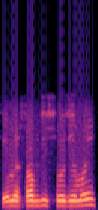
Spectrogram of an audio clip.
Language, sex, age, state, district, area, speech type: Kashmiri, male, 18-30, Jammu and Kashmir, Budgam, rural, conversation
